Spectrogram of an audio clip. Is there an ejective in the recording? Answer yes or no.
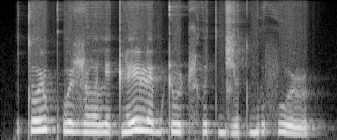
yes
